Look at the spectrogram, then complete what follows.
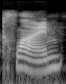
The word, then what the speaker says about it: climb: nice job all right here in this word climb the B is silent we do not pronounce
